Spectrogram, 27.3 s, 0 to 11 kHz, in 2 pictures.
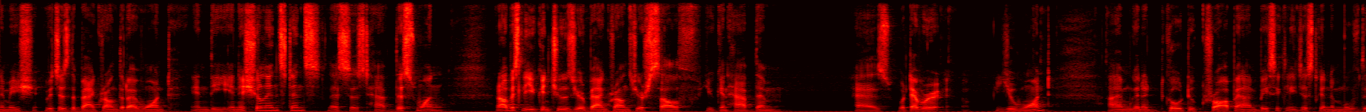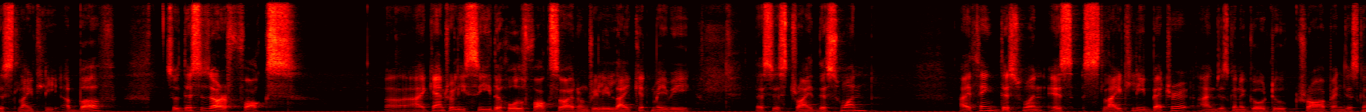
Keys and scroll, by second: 13.5 shift+Escape, 15.6 v.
